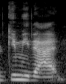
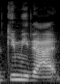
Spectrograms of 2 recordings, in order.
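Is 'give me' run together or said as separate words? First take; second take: run together; run together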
